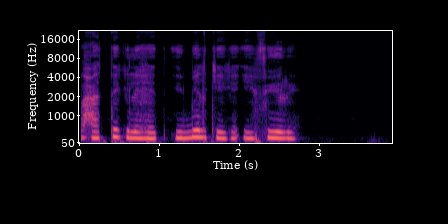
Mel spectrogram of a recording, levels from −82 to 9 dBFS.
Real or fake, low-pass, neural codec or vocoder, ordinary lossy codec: fake; none; vocoder, 44.1 kHz, 128 mel bands every 256 samples, BigVGAN v2; none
